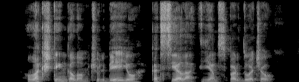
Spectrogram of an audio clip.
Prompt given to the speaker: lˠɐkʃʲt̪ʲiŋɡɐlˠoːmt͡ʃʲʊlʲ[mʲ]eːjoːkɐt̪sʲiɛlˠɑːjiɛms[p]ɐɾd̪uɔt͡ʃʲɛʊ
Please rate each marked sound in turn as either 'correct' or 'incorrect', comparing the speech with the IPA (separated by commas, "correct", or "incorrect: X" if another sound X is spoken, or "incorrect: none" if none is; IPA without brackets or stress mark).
incorrect: bʲ, correct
